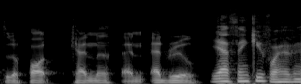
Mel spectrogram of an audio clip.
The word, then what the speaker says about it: Eddryll: So it's Eddryll." Like chlorophyll, but double D, double L.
